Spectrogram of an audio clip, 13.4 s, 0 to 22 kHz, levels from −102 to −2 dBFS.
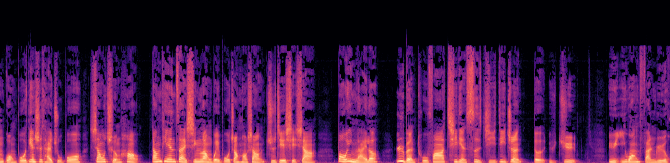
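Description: No technical faults can be heard anywhere in this speech recording.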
